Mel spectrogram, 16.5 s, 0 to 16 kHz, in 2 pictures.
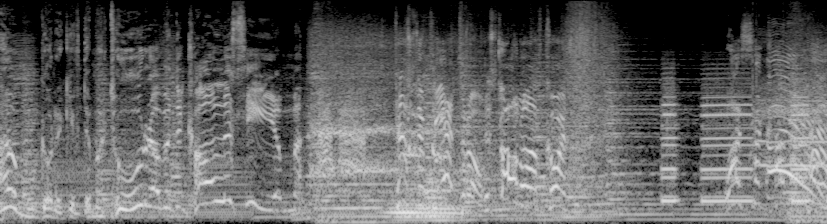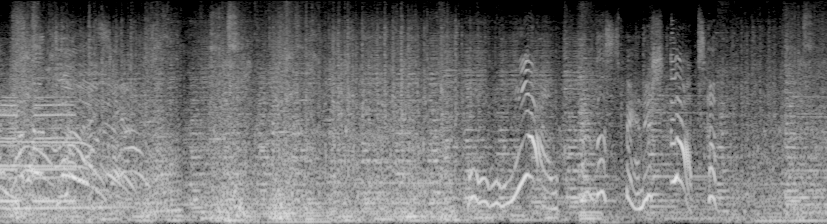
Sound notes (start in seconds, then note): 6.2 horn honking; 7.6 all clamoring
